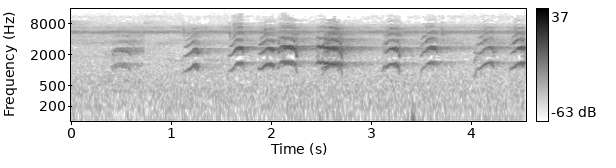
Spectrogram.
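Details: Golden parakeet, an endangered species, gives a rapid series of harsh, rising squawks, about two per second, some overlapping as if from several birds.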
